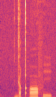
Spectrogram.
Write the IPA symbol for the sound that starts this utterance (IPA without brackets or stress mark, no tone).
ɡʲ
